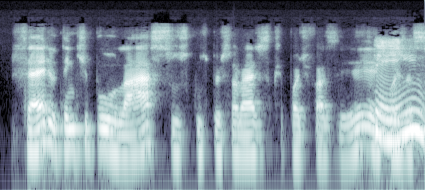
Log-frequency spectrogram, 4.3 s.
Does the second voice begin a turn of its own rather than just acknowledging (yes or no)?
yes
